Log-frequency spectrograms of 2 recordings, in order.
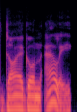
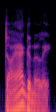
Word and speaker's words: Diagon Alley: When Harry uses Floo powder for the first time in Chamber of Secrets, he pronounces Diagon Alley as diagonally and ends up in Knockturn Alley.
